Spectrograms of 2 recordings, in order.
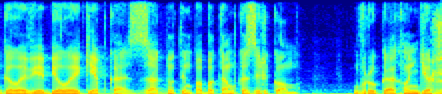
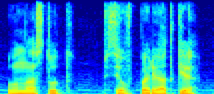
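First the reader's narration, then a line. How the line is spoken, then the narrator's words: Stammering. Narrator (Russian): заикаясь, сказал я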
